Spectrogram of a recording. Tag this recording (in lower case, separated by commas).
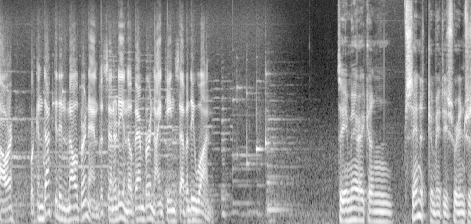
music, speech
